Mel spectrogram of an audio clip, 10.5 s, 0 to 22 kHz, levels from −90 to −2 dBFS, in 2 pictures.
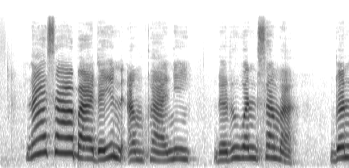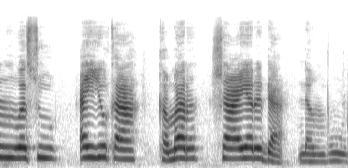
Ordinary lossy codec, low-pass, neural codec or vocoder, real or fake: none; 14.4 kHz; codec, 44.1 kHz, 3.4 kbps, Pupu-Codec; fake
